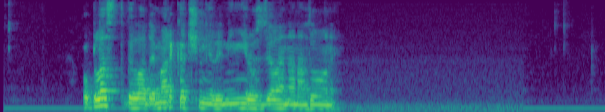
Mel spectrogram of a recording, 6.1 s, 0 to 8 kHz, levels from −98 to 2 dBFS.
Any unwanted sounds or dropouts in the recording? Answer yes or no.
no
